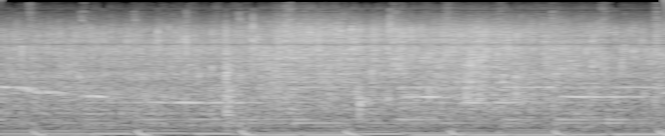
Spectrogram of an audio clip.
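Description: Chicken curry with onion and tomato gravy cooks in a pan over a medium flame, giving a steady close sizzle broken by regular soft clicks and knocks about every half second.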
